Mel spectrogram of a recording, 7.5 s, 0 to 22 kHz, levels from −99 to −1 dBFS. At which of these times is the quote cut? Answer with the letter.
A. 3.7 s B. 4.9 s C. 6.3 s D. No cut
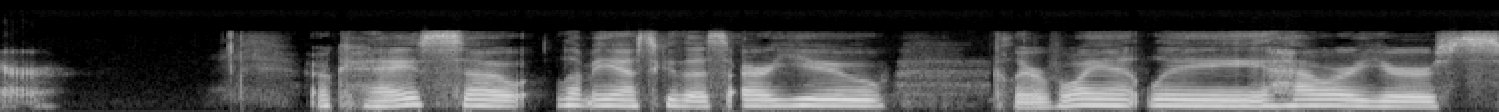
B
